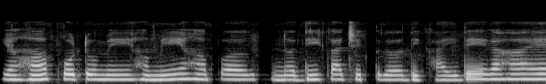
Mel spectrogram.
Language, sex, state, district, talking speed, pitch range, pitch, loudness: Hindi, female, Maharashtra, Gondia, 145 wpm, 215-235 Hz, 225 Hz, -16 LUFS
